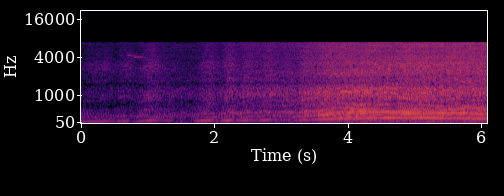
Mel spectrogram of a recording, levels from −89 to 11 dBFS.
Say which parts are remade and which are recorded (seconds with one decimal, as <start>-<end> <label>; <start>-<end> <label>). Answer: 0.0-6.1 recorded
